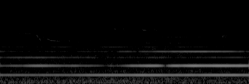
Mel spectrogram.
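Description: Background music: a single sustained note with overtones, held steadily and slowly growing louder.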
